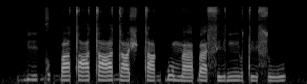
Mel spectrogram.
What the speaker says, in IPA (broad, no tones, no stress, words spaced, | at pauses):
ɠi ɡoɡ͡batˤɑ tɑ dɑʃ tɑɡ ɓomaɓa sidɲot isu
